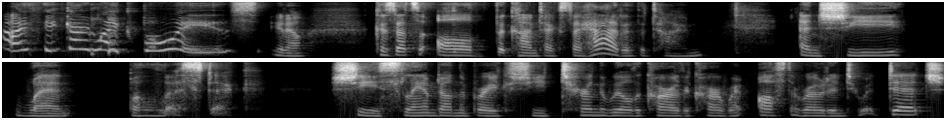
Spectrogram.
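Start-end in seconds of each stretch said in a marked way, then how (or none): 0.1-1.9 very high, squeaky voice that breaks and changes. Retelling what they told their mom at eleven, driving home from church, in a changey squeaky voice. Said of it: "in my, you know, changey, squeaky voice".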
